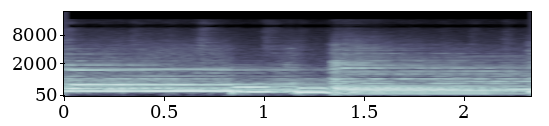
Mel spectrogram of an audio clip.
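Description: Live band music from a theatre pit, with a Yamaha TRB 1006J six-string electric bass playing under sustained chords. The harmony changes about a second in and again shortly after.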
